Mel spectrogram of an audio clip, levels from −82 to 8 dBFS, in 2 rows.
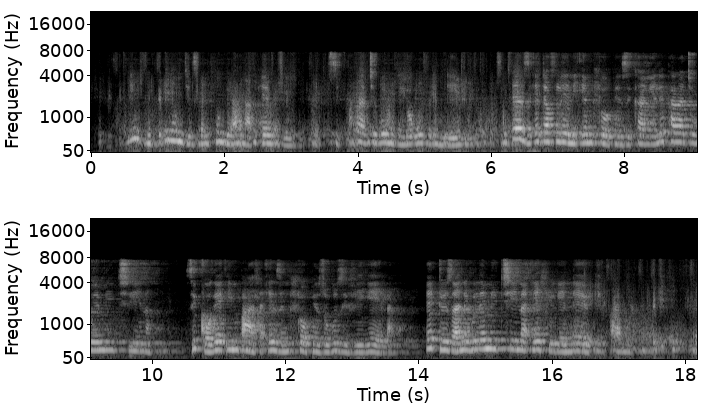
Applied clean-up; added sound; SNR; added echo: neural separator model SepFormer DNS4.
